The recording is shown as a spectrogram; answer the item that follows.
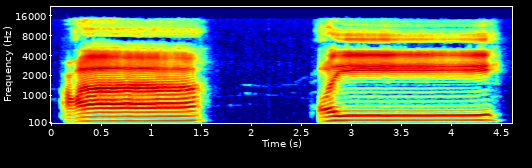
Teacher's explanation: تو سب سے پہلے عین کا مخرج، کہ عین کہاں سے ادا ہوتا ہے؟ عین بالکل حلق کے بیچ سے یعنی درمیان سے ادا ہوتا ہے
